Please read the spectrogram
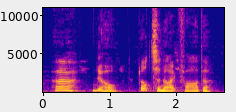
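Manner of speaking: slow, affected, put-on posh accent. Imitating how his son turns down the vegan food: put-on posh voice. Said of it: "In a posh voice like that".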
